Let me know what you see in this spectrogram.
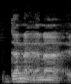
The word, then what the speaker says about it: Dena'ina: Yeah, so the Dena'ina is the inland dialect pronunciation. And you'll hear Dena'ina, especially from older recordings of people like Shem Pete or Fedosia Sakaloff, who speak upper inlet and outer inlet, respectively.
